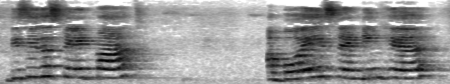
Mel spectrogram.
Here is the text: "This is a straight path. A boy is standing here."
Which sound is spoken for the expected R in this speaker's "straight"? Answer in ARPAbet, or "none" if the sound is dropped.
none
